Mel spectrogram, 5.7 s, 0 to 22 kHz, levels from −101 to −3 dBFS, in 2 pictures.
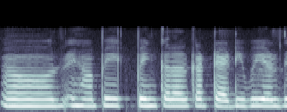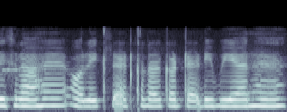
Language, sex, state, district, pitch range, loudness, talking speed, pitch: Hindi, female, Uttar Pradesh, Hamirpur, 230-240 Hz, -15 LUFS, 210 wpm, 230 Hz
